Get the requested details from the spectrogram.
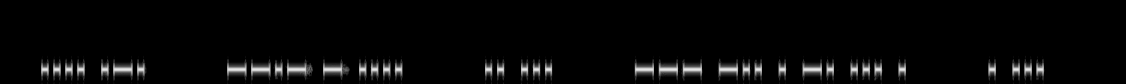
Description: Morse code, heard as a keyed tone, about 20 wpm, 700 Hz. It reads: HR QTH IS ODENSE ES
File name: UK MASTER QSOs TRAINING / 20WPM / UK MASTER QSOs 0047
